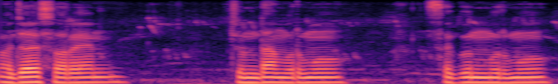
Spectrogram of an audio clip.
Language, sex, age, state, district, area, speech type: Santali, male, 18-30, West Bengal, Uttar Dinajpur, rural, spontaneous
